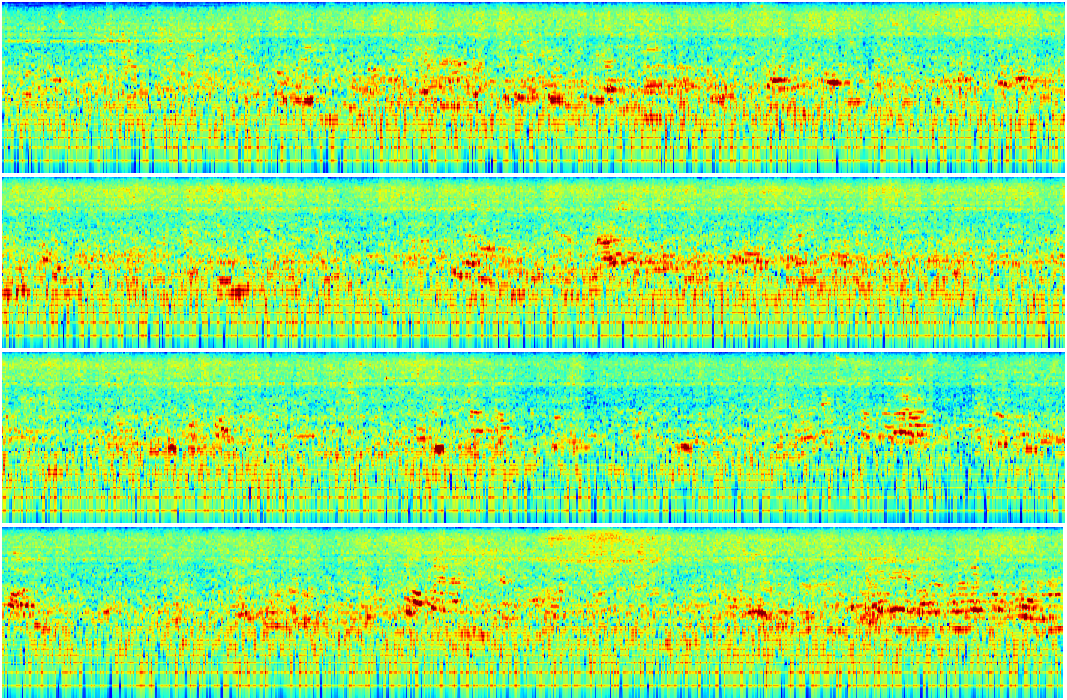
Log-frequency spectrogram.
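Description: An electric locomotive rolls along a rail track.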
